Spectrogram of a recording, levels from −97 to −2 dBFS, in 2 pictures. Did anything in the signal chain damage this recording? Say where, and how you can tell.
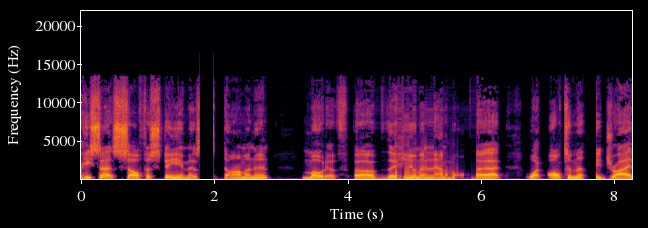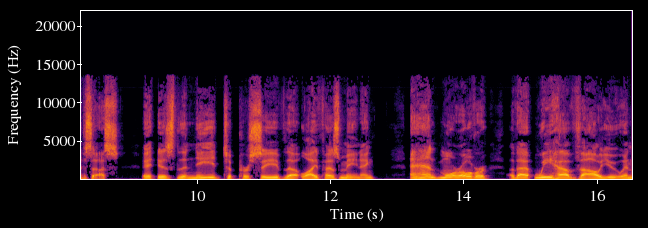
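Yes. A digital broadcast dropout, at the reception or decoding stage, mutes the sound from 1.78 to 2.00 s and again from 7.62 to 7.74 s. Each gap is a clean hole of about 0.22 s and 0.12 s, consistent with corrupted frames being muted and their content lost.

Between 4.72 and 5.98 s the sound becomes a rigid, metallic buzz fixed near 93.8 Hz, the robotic sound from repeated short buffers. That pitch implies segments of about 10.7 ms being looped in place of most of the real audio, likely a buffer underrun at the driver stage.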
